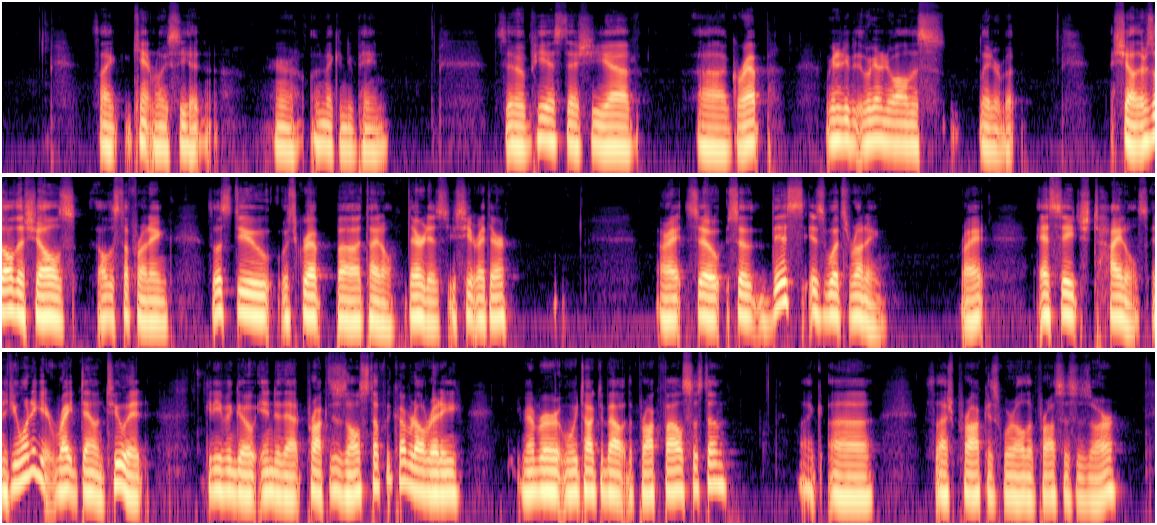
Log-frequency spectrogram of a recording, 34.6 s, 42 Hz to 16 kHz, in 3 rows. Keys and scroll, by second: 0.4 Return, 2.3-8.7 typing, 3.9 ctrl+a, 10.0 Return, 11.4-17.8 typing, 24.6-25.4 typing, 29.1 ctrl+[, 29.2-30.9 typing, 31.9-34.4 typing.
